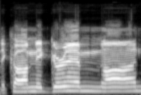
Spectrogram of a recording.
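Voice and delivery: put-on mixed Jamaican and Brazilian accent. Asked his name, introducing himself as Grim in a mixed Jamaican-Brazilian accent. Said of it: "Your accent is like a, almost like a mix between fucking Jamaican and Brazilian".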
